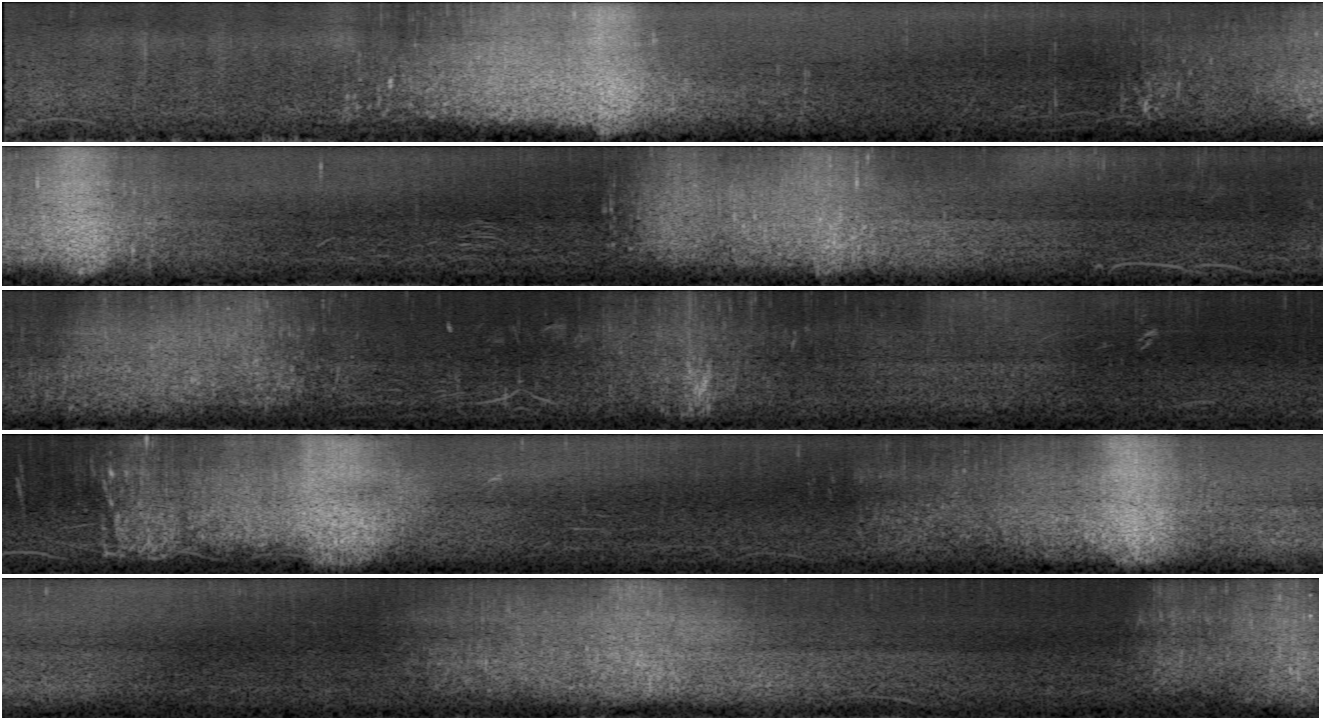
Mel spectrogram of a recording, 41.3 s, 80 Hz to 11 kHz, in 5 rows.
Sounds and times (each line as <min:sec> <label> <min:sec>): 0:00.0 sea 0:41.2
0:00.0 wind 0:41.2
